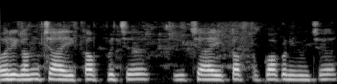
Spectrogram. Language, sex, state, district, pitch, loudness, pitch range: Garhwali, female, Uttarakhand, Tehri Garhwal, 230 Hz, -15 LUFS, 220-235 Hz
